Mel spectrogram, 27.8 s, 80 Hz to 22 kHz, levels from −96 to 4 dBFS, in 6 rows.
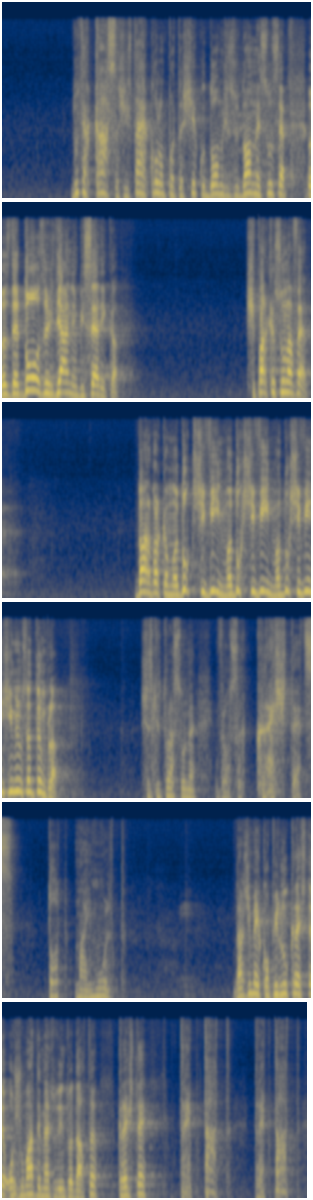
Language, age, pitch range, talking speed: Romanian, 40-59, 145-205 Hz, 145 wpm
